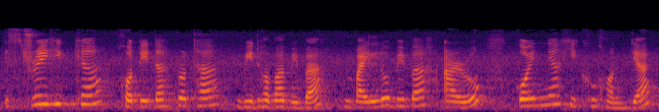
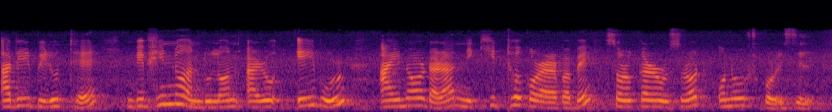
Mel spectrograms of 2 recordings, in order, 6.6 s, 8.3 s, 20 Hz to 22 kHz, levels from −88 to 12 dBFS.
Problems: background sounds at intervals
